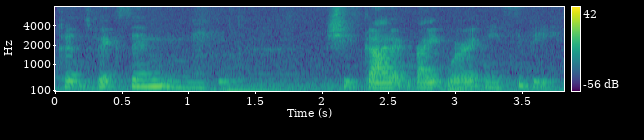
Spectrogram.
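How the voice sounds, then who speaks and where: A woman's voice: mid-range voice, fairly even intonation, unhurried, creaky, a little mellow. Sassy woman in a roomy recording. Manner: sassy, colloquial, mock-scolding. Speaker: performer in a dramatic poem reading. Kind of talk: poem recital with comic ad-libbed commentary. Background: jazzy Christmas music.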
